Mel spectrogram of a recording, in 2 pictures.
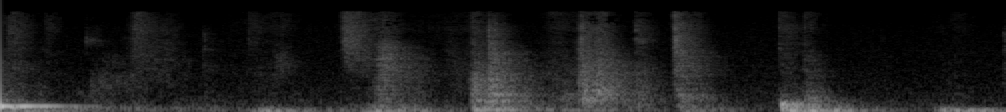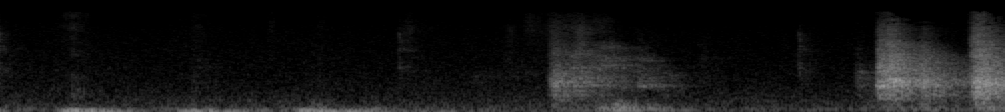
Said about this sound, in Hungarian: Egy pillanat csak nyitom az ajtót.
